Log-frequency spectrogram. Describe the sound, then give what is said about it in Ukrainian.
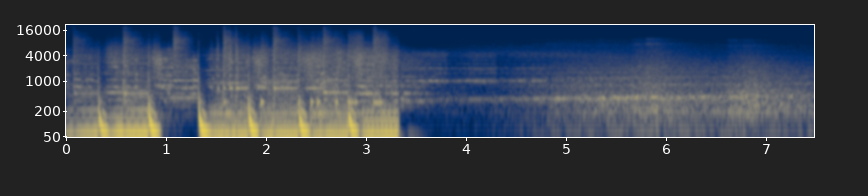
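A metro train rolls through Derzhprom station, its wheels clattering loudly in a rapid rhythm, then the sound drops abruptly to a softer, steady rumble and hiss. No one speaks. “Це станція Держпром.”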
